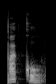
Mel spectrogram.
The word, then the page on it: pakù: Apatani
